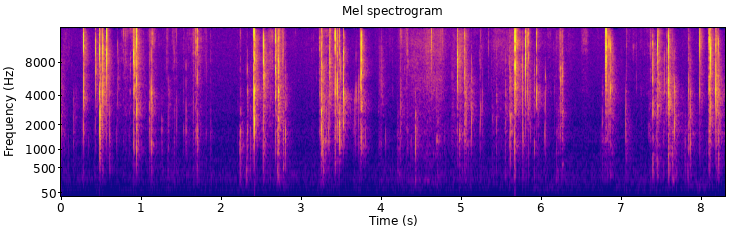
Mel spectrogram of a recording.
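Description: A medium clear plastic bag with a purple label, full of flour or grain and turned on its side, is squeezed by long teal nails. Bright, sharp crinkling comes in irregular bursts with quick decays and quiet gaps between, with almost no low end.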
